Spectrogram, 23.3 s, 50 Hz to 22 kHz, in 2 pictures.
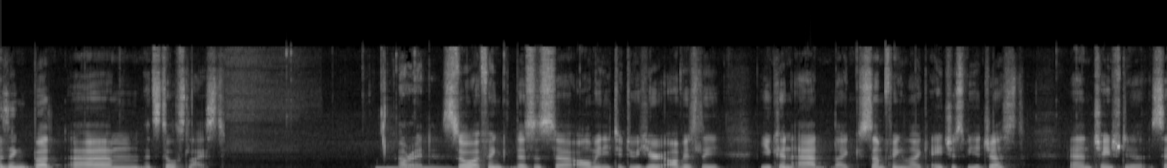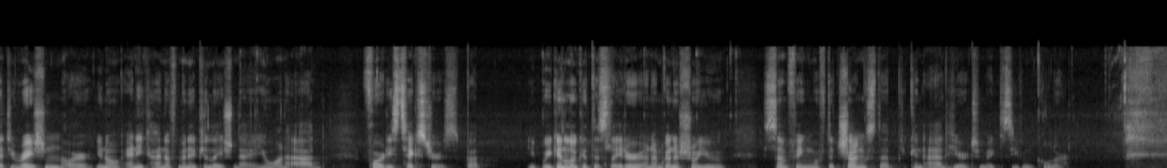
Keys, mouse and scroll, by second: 0.5 middle click, 0.9 click, 1.5 click, 1.5 typing, 2.9 click, 3.7 alt+z, 4.0 alt+click, 4.6 alt+middle click, 10.6 click, 14.1 click, 16.2-17.3 right drag, 18.1 click, 19.0 click, 22.2 middle click.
